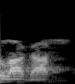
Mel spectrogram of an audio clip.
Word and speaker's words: Logos: In Hebrews chapter 4 and verse 12, the Word of God, the Word of God is the word Logos, or Logos, as some would pronounce it, Logos.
